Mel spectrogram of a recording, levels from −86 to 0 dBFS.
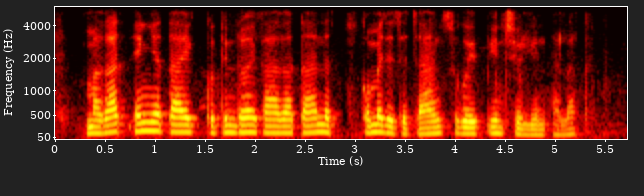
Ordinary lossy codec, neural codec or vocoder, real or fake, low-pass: Opus, 16 kbps; none; real; 5.4 kHz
